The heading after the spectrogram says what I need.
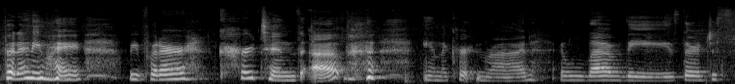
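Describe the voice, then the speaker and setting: Walking through the rooms of her house, a Michigan-accented vlogger in her forties chats her way through a casual home tour, laughing a lot and letting thoughts trail off. She speaks slowly at a medium pitch. The recording is low quality and carries a little background noise.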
